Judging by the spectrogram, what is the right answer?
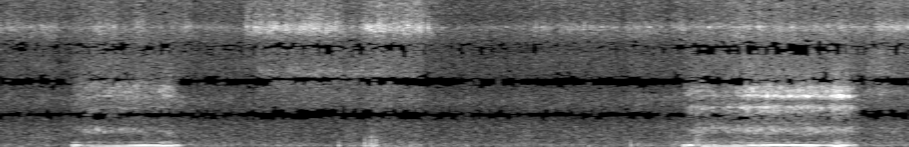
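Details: Two low, rumbling snores on the in-breath, about four seconds apart, with soft room noise between, from a sleeping Labrador Retriever dog; ordinary snoring.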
